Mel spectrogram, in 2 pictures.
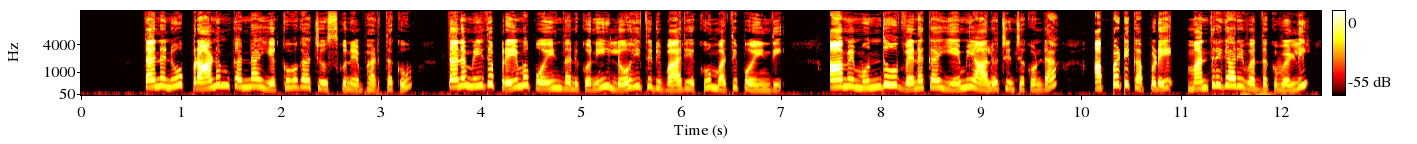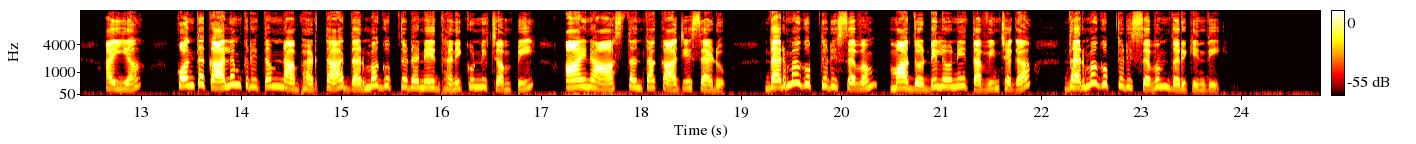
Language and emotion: Telugu, neutral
